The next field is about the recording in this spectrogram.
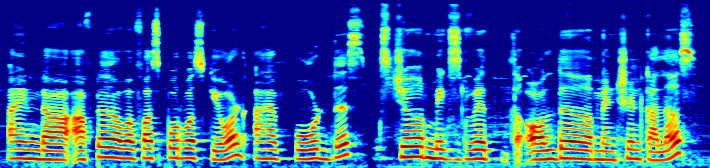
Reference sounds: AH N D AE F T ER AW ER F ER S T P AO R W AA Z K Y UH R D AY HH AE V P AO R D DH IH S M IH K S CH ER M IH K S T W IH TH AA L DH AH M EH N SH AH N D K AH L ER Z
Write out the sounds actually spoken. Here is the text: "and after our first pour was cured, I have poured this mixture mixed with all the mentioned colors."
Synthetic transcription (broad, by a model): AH N D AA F T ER AW ER F ER S T P AO R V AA S K Y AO R D AY HH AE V P AO R D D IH S M IH K S CH ER M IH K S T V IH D AA L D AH M EH N SH AH N D K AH L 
